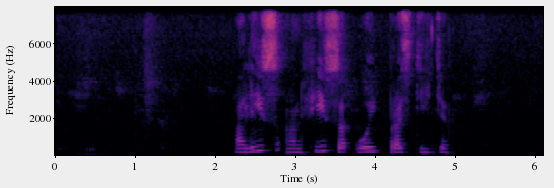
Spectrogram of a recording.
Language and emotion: Russian, neutral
